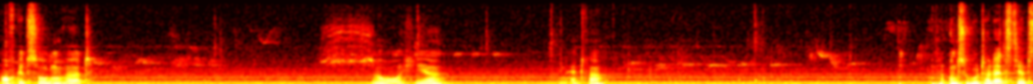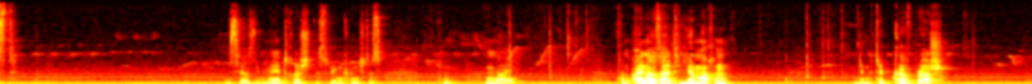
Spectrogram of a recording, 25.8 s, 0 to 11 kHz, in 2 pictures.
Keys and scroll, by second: 2.8 shift+space, 6.1 shift+space, 20.0 ctrl+z, 21.3 ctrl+y, 23.3 space, 25.1 shift+space.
